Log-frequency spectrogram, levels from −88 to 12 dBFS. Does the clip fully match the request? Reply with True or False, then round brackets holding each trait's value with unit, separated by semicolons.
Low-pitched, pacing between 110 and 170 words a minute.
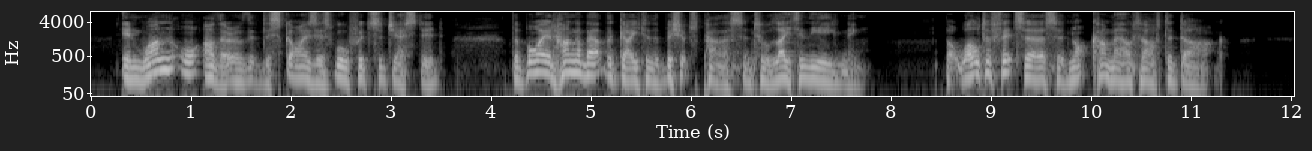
False (130 Hz; 180 wpm)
